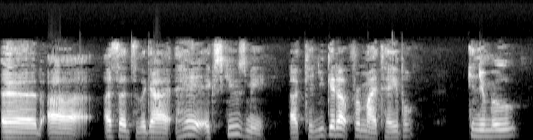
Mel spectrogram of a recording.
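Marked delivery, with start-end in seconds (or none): 2.2-6.4 put-on polite, courteous voice.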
